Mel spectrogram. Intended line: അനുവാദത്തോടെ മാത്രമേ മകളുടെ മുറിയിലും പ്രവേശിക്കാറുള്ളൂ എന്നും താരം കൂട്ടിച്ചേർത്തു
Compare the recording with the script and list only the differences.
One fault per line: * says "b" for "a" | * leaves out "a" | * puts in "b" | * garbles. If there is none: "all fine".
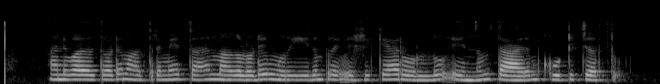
* puts in "താൻ"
